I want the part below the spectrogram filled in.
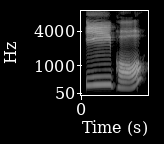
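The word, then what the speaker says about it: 이뻐요: Now, the beu went to next door for pronunciation, so I'm going to put beu next door and it's going to be with the vowel o. Ippeo and then this again, yo.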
